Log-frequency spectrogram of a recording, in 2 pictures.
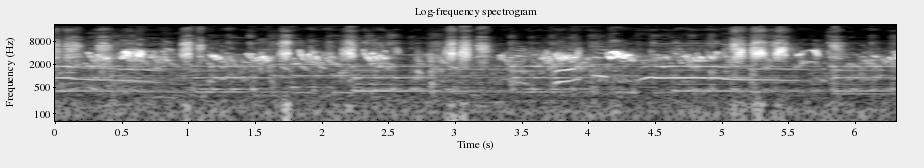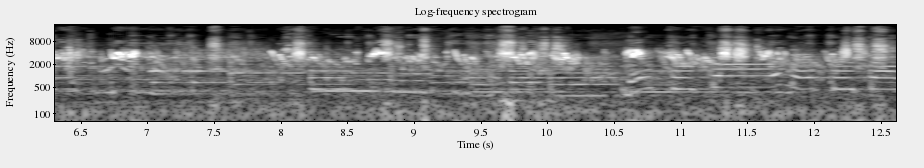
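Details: Budgerigar described as happy, chattering continuously in quick bursts of buzzy, twittering notes, with a low sustained melody running beneath.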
